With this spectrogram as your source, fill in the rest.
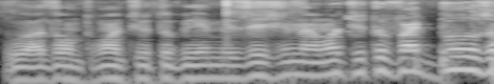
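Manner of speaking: terrible put-on Mexican accent. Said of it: "I apologize for the terrible Mexican accent".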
